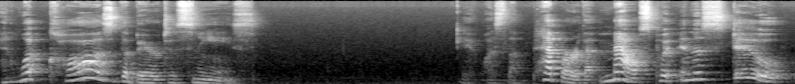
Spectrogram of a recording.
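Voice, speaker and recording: A woman teacher reading a picture book aloud to young children, expressive, with simple questions, in an echoey room. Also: fairly high pitch, slow pace, long pauses. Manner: animated, simple child-directed phrasing.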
